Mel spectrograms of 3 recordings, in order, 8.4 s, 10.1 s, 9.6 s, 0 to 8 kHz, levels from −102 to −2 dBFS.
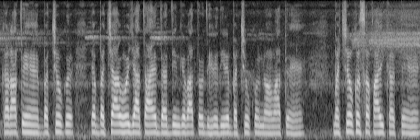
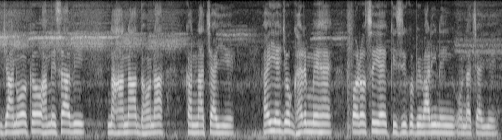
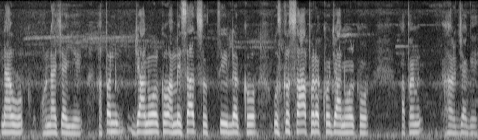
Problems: constant background noise, background conversations at intervals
